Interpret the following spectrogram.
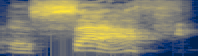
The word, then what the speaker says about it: SAF: your company in greater detail I mean you pronounced SAFS saff is how you do this come here yes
